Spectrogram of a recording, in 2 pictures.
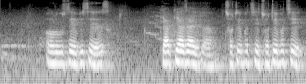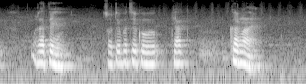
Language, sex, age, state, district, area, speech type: Hindi, male, 60+, Bihar, Begusarai, urban, spontaneous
